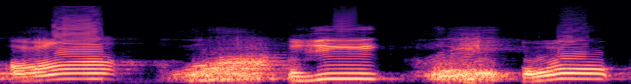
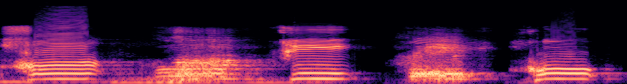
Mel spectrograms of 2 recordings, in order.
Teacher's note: د بر حصې نه چې کومې د ژبې اخر ته نږدې ده، د دغې حلق نه نقطې والا غین او خا ادا کېږي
